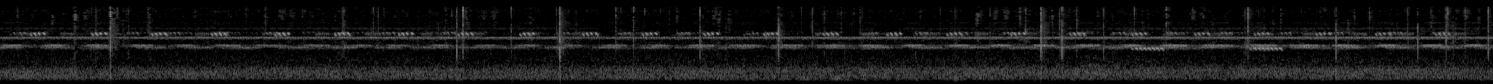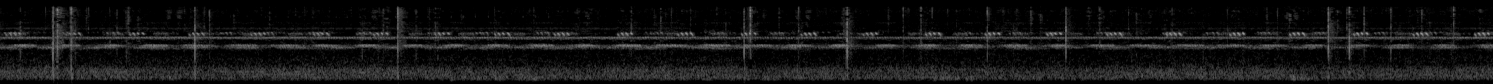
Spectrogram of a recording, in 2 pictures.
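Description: Crickets chirping at night: a continuous high trill with evenly repeated chirps, about three a second, and occasional sharp clicks.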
